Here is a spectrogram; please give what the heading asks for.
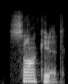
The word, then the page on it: socket: American English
